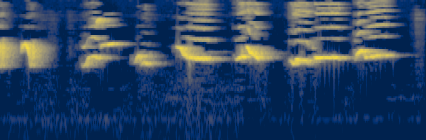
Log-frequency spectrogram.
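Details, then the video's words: American robin song in a steady caroling string of about eight warbled, whistled phrases, each rising or dipping slightly, delivered almost without break and topped by faint high squeaky overtones, in a quiet setting. "American Robin Song! Call! Sound! Singing! - Mirlo Primavera Canto- Turdus Migratorius"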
